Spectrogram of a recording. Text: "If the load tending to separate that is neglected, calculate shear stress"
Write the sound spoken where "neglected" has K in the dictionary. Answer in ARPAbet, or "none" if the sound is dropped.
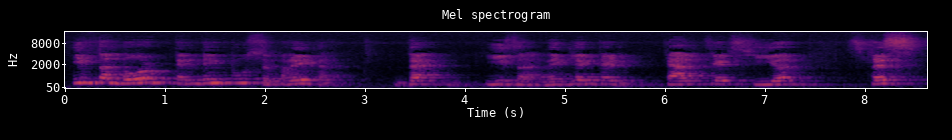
K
